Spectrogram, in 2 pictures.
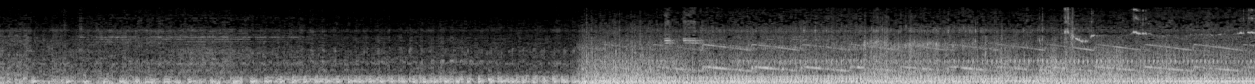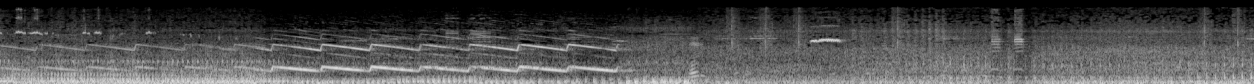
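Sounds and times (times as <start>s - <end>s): road and traffic noise: 0.0s - 25.0s
police siren: 5.6s - 21.1s.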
